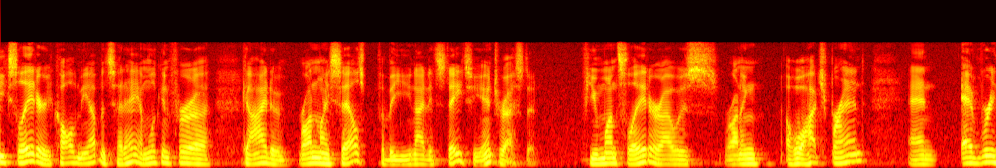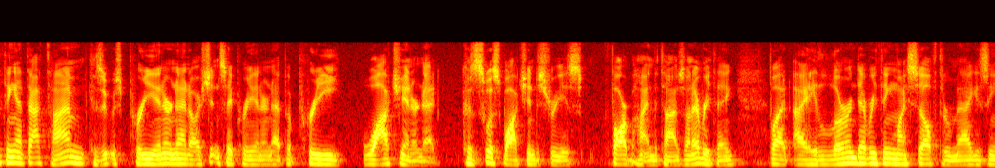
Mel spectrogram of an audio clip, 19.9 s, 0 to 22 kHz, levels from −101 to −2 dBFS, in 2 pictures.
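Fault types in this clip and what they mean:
No faults can be heard anywhere in this speech.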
